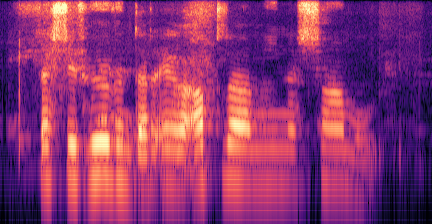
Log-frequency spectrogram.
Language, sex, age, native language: Icelandic, male, 13, Icelandic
